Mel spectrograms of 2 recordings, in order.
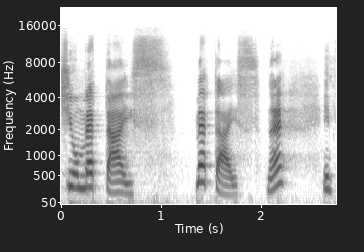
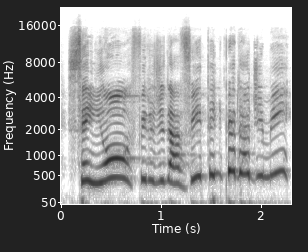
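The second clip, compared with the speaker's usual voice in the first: high, loud desperate plea; pleading shout of the blind beggar; blind man crying out; 9 semitones higher, 4 dB louder than usual. Acted. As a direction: cry out over the crowd for mercy. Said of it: "E ele gritava".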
